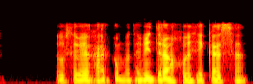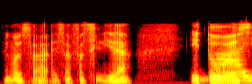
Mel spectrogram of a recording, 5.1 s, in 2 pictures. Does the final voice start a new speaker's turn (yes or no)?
no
